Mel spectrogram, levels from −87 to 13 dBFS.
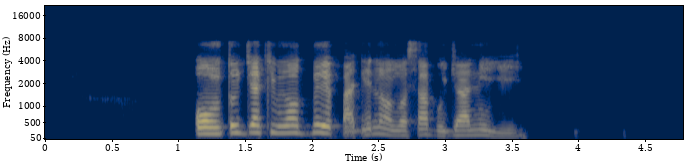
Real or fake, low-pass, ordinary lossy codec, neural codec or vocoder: fake; 7.2 kHz; none; codec, 32 kHz, 1.9 kbps, SNAC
